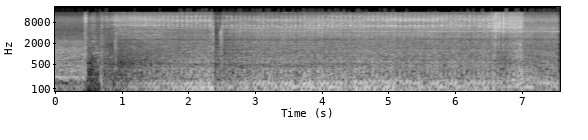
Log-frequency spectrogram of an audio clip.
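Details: 1999 Harley-Davidson Road King V-twin at warm idle on Chinese clone CV carburetor, main jet changed, mixture and idle screws about half a turn; deep even loping beat, shop fan hissing, rattles from the lift, not the engine.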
